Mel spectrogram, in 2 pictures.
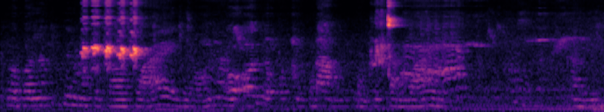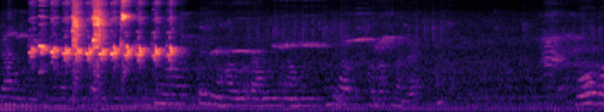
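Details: Lovebird singing ngekek, a long chattering song: two loud bursts of rapid, harsh, rattling squawks, the second running about a second and a half, with softer chirps between and steady background music.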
